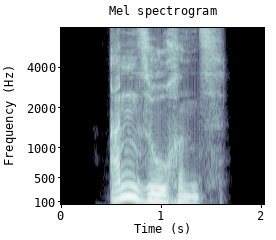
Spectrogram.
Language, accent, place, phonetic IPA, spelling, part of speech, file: German, Germany, Berlin, [ˈanˌzuːxn̩s], Ansuchens, noun, De-Ansuchens.ogg
- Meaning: genitive singular of Ansuchen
